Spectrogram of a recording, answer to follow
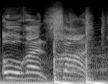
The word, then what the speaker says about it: Orelsan: Ça se prononce Orelsan.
